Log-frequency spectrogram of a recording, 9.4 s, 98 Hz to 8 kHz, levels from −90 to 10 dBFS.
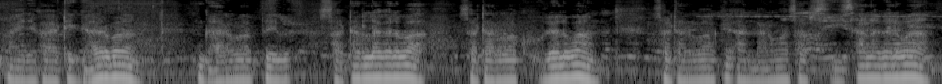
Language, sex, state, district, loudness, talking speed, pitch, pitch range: Hindi, male, Uttar Pradesh, Gorakhpur, -38 LUFS, 120 wpm, 120 Hz, 115-135 Hz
